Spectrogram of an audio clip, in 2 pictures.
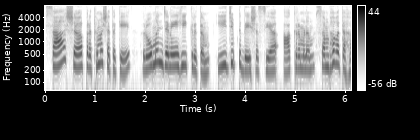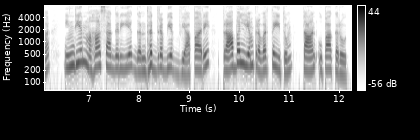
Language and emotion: Sanskrit, neutral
